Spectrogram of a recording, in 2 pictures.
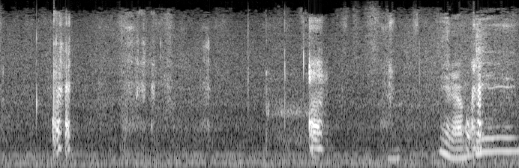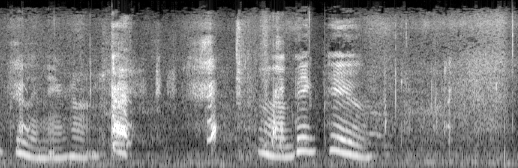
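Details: Infant with hiccups, fussing: short whimpering cries and fussy vocal sounds with a few abrupt catches; infant crying.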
